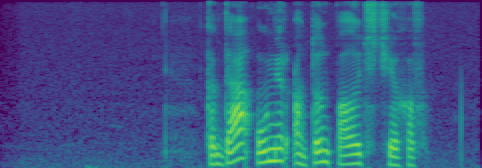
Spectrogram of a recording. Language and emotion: Russian, neutral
